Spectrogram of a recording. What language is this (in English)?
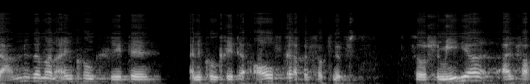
German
